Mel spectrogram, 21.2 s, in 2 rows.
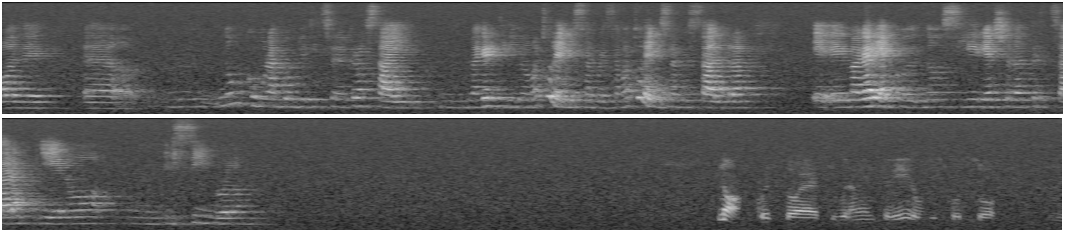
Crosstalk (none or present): none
